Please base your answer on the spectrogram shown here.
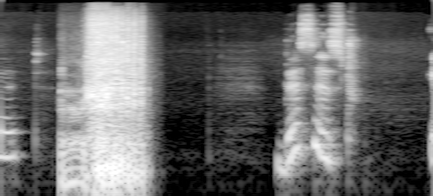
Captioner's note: horse Snorting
